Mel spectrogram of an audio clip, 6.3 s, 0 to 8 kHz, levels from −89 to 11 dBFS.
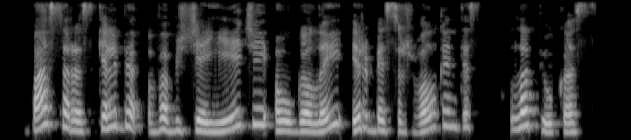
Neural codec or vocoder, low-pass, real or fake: none; 7.2 kHz; real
